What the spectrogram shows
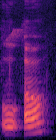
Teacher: दूसरा है कंठ ओष्ठ वर्ण यानी कि कंठ ओष्ठ कंठ से भी और ओठ से भी। दोनों से बोले जाते हैं।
